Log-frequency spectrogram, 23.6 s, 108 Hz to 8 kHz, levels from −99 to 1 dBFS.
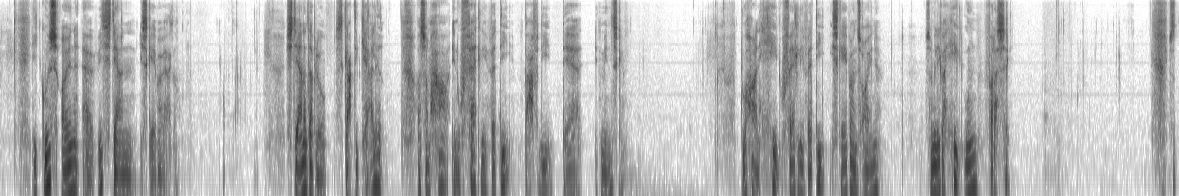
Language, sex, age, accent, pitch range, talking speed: Danish, male, 30-49, native, 95-125 Hz, 110 wpm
